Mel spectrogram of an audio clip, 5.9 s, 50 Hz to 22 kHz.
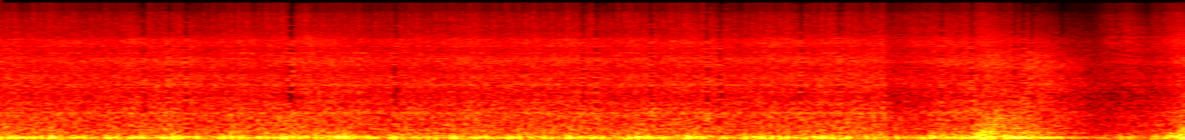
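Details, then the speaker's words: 355 stroker V8 in an HX One Tonner, first start after 11–12 years in storage since its dyno run, on 98 fuel, recorded with a lavalier mic. It started easily and settles into a deep, steady burble with one light blip; a clean, healthy idle. "Okay, so she started. So that was pretty easy actually. I was actually surprised how easy that started."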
